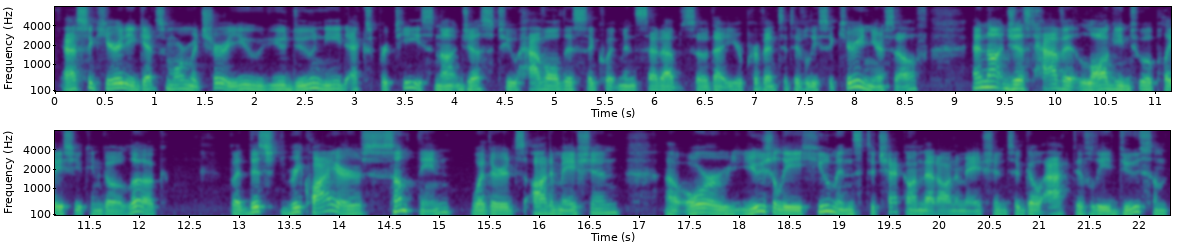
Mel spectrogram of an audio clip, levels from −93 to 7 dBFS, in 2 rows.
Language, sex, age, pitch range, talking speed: English, male, 20-39, 115-140 Hz, 160 wpm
